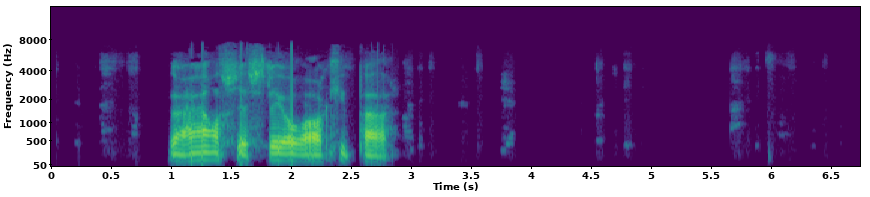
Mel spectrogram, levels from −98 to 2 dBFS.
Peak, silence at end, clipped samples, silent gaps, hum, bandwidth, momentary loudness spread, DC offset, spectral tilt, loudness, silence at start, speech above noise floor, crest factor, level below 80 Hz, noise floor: -2 dBFS; 3.95 s; under 0.1%; none; none; 7.6 kHz; 7 LU; under 0.1%; -6 dB/octave; -21 LUFS; 1 s; over 70 dB; 22 dB; -64 dBFS; under -90 dBFS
